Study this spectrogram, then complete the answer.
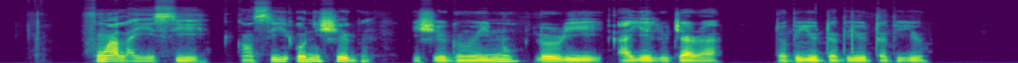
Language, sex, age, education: Yoruba, male, 30-45, tertiary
